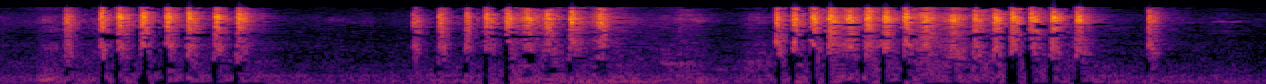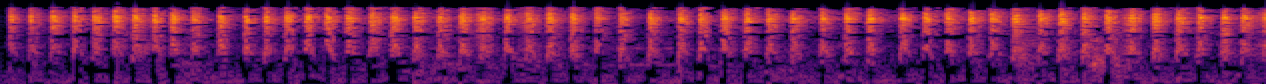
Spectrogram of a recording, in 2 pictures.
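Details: House sparrows fighting give harsh chattering bursts, then a long, unbroken rattle of very fast, high, buzzy chirps. The recording is used for training songbirds.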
